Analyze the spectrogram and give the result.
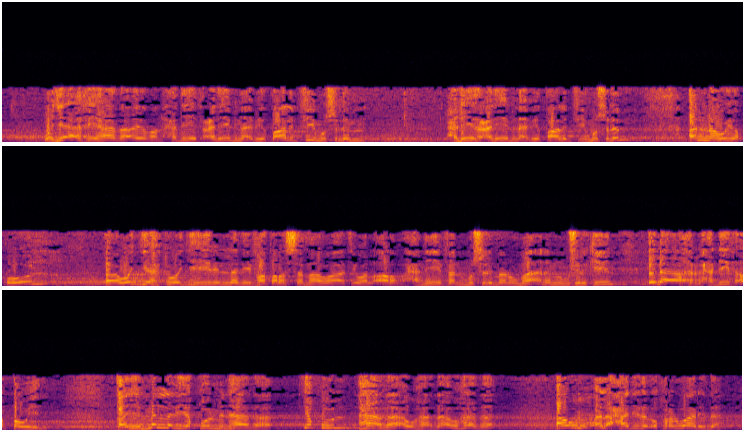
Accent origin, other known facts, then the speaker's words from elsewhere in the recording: Yemen; أناس عندنا في اليمن يسيرون على هذا الطريق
